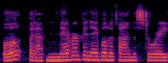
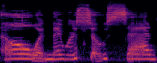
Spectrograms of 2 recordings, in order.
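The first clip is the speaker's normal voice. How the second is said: higher, softer, drawn-out pity; gently sad narration; 5 semitones higher, 5 dB quieter, slower than usual. A narrator's reading. Storyteller pitying the rejected butterflies, mildly sad. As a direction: sigh it out slowly with a touch of sorrow.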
